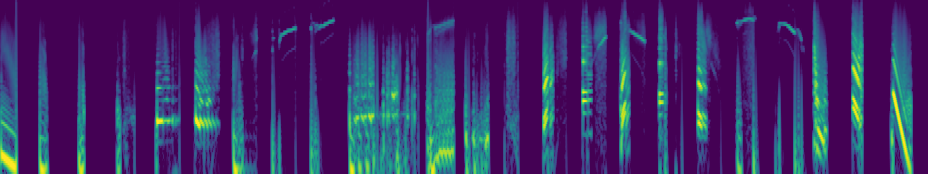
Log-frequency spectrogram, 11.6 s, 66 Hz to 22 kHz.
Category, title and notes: Sound effects > Experimental
NNC sherm-blips 01
Electronic blips n yips from Sherman filterbank
hits, drum, experimental, kits, idm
